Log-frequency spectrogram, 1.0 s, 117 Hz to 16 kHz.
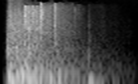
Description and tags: Wooden furniture or door hit hard enough to break
Original recordings:
"Window hit without breaking" by Soundkrampf, cc-0
"Chairs Break, Crash, pieces movewav" by Issalcake, cc-0
"Weak table crash, breakwav" by Issalcake, cc-0
"Crack of Branch 3" by Adam_N, cc-0
break, crack, door, furniture, smash, wood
